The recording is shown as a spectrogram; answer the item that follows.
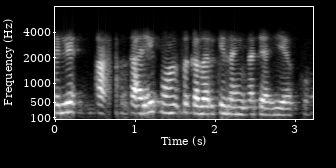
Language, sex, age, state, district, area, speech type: Hindi, female, 30-45, Uttar Pradesh, Pratapgarh, rural, conversation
